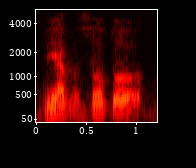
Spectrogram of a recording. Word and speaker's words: يبسط: المقدم في الأداء في كلمة يبسط بالسين، أما المسيطرون المقدم في الأداء فيها هو الصاد.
